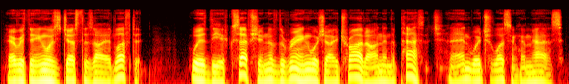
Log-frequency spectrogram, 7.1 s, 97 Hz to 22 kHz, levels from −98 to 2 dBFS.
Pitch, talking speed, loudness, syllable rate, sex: 110 Hz, 210 wpm, -16 LUFS, 5.4 syllables/s, male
